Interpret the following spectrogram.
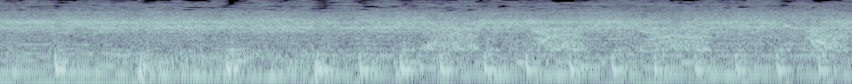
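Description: Raw, lo-fi black metal demo-tape recording: loud distorted guitar riffing in a fast, even rhythm, with a harsh yelled vocal coming in about halfway through.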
